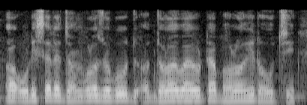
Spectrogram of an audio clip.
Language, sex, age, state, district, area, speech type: Odia, male, 30-45, Odisha, Malkangiri, urban, spontaneous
